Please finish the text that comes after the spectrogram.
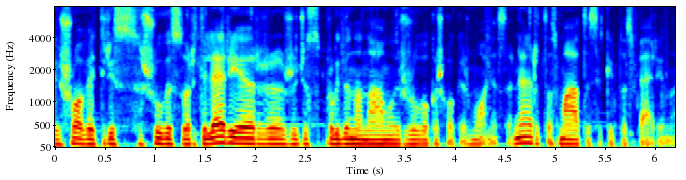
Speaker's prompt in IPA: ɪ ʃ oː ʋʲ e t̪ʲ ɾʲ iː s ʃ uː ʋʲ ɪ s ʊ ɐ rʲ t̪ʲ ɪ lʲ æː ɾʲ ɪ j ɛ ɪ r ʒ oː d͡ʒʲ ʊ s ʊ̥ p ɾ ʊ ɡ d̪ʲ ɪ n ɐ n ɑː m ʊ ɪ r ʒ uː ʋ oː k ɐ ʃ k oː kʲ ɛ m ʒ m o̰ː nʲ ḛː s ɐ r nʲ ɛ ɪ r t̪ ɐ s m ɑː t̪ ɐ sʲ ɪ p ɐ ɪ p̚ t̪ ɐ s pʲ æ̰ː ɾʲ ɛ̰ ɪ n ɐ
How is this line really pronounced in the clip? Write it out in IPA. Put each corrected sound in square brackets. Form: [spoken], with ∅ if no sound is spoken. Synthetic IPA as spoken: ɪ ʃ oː ʋʲ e t̪ʲ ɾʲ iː s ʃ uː ʋʲ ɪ s ʊ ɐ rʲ t̪ʲ ɪ lʲ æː ɾʲ ɪ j ɛ ɪ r ʒ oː d͡ʒʲ ʊ s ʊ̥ p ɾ ʊ ɡ d̪ʲ ɪ n ɐ n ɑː m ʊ ɪ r ʒ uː ʋ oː k ɐ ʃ k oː kʲ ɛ [∅] ʒ m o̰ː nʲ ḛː s ɐ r nʲ ɛ ɪ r t̪ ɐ s m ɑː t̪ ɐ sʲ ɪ [k] ɐ ɪ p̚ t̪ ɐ s pʲ æ̰ː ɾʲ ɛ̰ ɪ n ɐ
